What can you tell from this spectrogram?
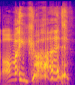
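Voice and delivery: slow, loud laughing cry; laughing shout. Real, not acted. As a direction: burst out laughing. Laughing at the sad picture.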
